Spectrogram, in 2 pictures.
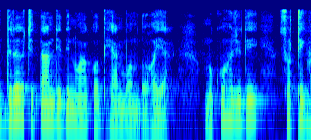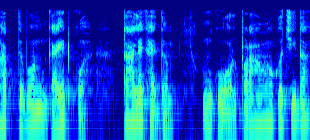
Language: Santali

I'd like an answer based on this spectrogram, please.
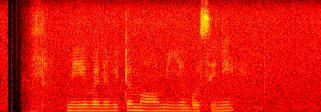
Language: Sinhala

